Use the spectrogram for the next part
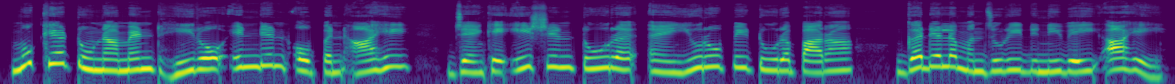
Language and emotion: Sindhi, neutral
